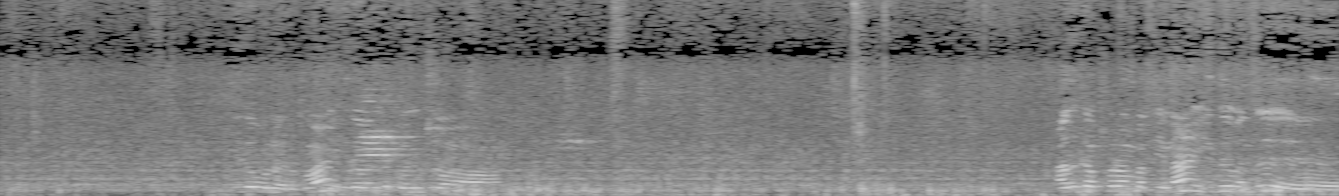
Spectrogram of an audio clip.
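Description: Fabric rustles and swishes as cloth is handled and folded.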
